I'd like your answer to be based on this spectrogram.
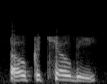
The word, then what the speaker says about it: Okeechobee: Okeechobee.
